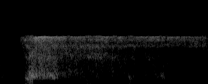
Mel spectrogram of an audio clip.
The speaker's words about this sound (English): We're going to inhale through our nose and exhale through our mouths. And then after we get all of the air out of our mouth, we're going to go, huh. So it kind of sounds like this.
